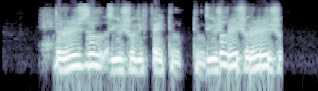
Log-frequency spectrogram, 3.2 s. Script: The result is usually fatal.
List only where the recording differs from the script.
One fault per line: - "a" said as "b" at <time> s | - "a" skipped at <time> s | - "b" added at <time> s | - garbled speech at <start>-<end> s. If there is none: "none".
- "is" skipped at 1.1 s
- garbled speech at 1.9-2.8 s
